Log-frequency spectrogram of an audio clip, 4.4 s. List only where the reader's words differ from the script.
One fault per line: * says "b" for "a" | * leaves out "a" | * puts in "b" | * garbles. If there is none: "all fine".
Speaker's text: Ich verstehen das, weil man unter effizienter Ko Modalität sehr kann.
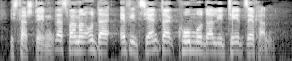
all fine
